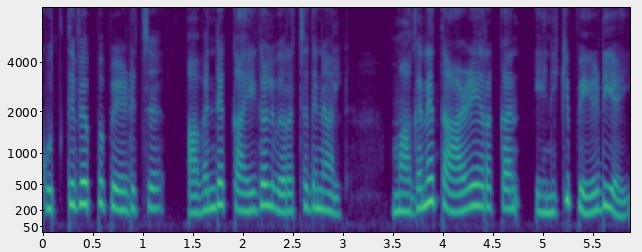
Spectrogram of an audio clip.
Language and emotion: Malayalam, fearful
